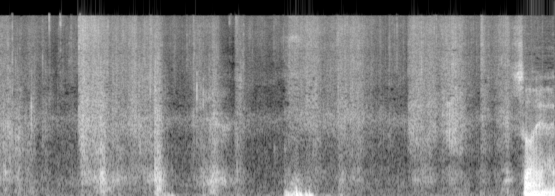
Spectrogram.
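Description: A plastic bag crinkles and rustles as hands handle it.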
